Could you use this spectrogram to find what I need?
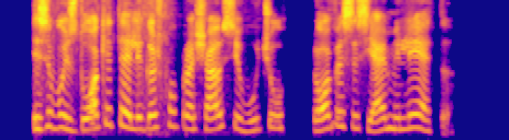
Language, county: Lithuanian, Klaipėda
